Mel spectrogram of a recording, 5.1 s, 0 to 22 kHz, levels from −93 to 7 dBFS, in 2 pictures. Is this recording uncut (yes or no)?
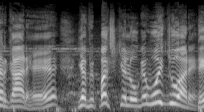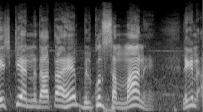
no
